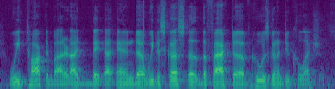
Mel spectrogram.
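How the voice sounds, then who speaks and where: A man rattles along at a very fast pace, his pitch medium. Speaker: city council member. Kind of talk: public meeting statement. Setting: city council chamber. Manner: halting, many fillers.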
